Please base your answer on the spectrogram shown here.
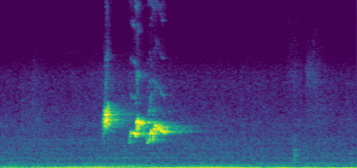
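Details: Red-whiskered bulbul, one of a pair nearly three years old that is currently moulting, gives one short, bright whistled phrase of a few quick notes slurring downward, over a steady low hum.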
